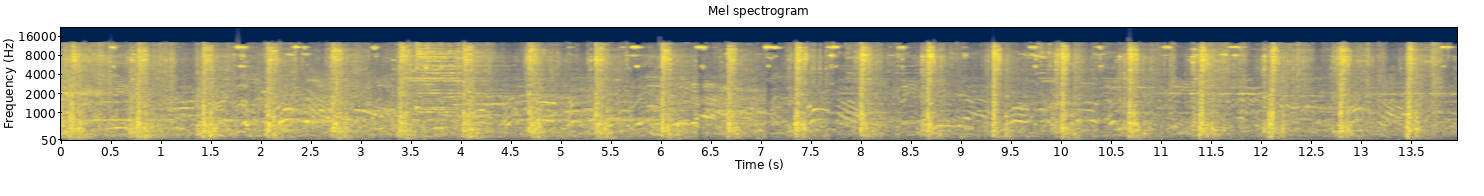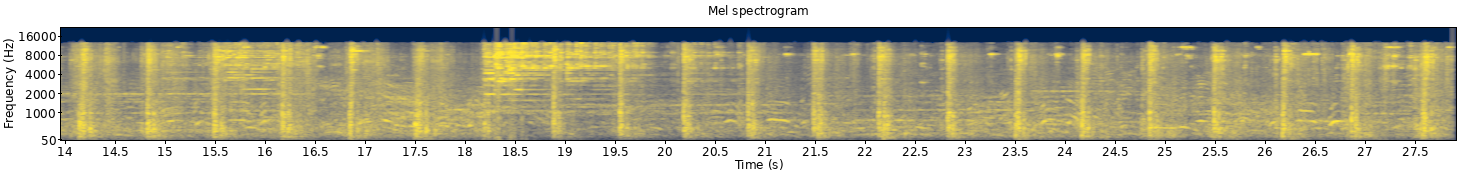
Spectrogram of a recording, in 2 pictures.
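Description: Metal bells on a carried shrine jingle with each step.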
